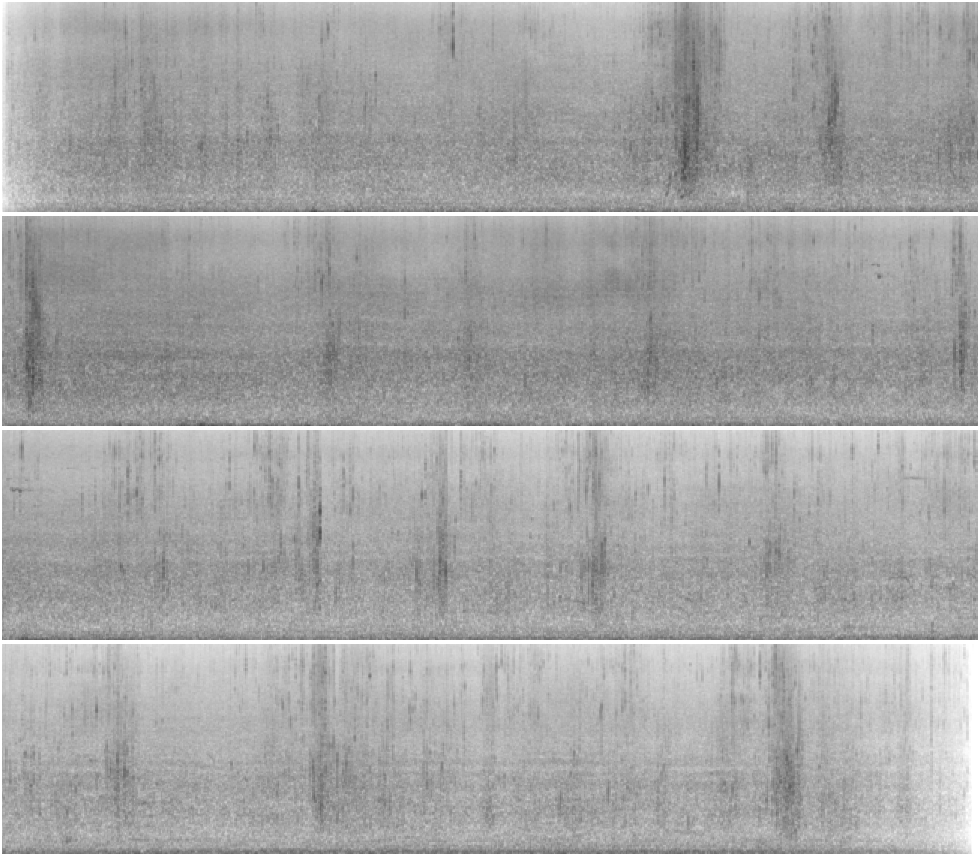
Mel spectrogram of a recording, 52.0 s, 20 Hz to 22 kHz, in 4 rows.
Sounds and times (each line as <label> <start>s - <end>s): wave 1.3s - 51.2s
